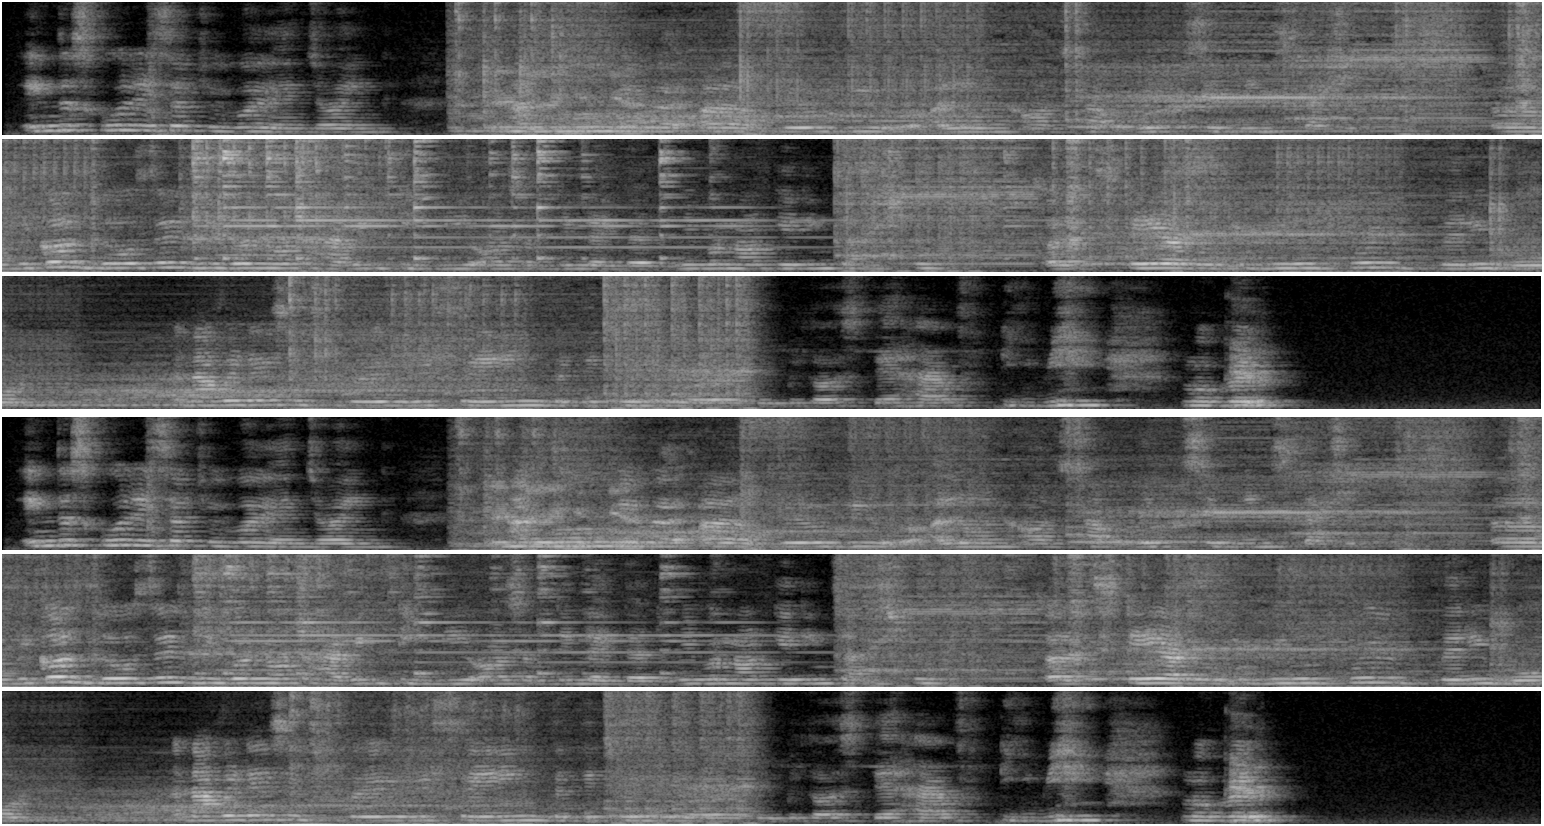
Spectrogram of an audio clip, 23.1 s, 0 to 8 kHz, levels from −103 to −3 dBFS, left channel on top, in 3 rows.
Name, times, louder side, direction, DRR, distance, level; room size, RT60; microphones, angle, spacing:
voice 1, 0.1-1.9 2.5-6.8 7.4-12.4 12.9-15.5 16.2-21.7, right 1 dB, 85° right, 1.3 m, -38 dB
sound 1, 2.2-11.1 11.9-19.1, left 4 dB, 85° left, 0.7 m, -43 dB
voice 2, 2.4-3.2 21.5-21.7, right 2 dB, 20° right, 0.6 m, -38 dB
sound 2, 8.7-13.2, left 7 dB, 55° left, 0.4 m, -39 dB
2.6 x 2.2 x 3.1 m
head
